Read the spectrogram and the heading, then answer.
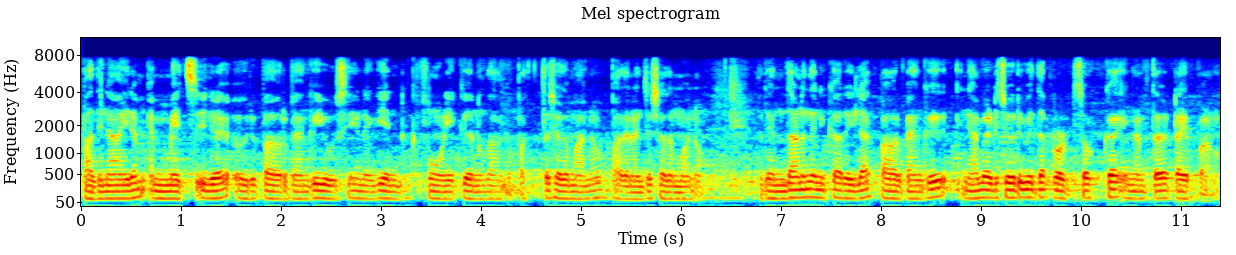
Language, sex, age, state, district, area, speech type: Malayalam, male, 18-30, Kerala, Thrissur, rural, spontaneous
